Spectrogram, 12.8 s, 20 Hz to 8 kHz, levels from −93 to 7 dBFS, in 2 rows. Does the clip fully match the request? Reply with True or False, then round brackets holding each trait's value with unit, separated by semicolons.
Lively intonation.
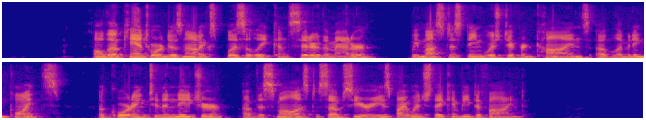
False (4.2 semitones)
